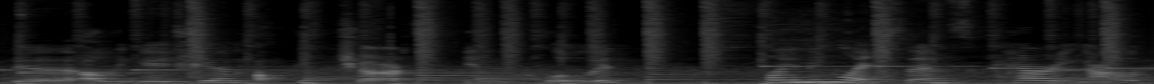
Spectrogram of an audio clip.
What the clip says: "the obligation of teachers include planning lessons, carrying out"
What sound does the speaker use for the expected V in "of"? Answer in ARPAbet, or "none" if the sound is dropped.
P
